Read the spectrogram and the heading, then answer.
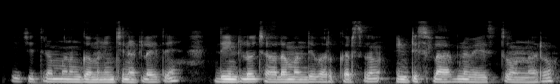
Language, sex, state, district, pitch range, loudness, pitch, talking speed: Telugu, male, Telangana, Hyderabad, 115-130 Hz, -18 LUFS, 120 Hz, 140 wpm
